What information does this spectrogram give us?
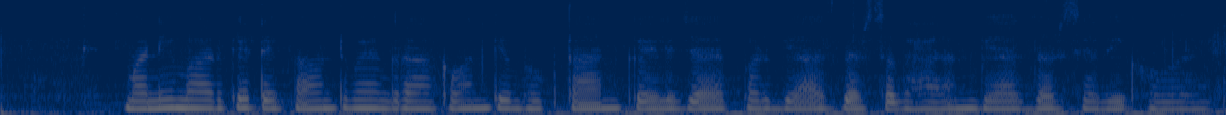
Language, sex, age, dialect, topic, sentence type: Magahi, male, 41-45, Western, banking, statement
